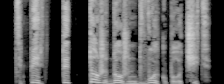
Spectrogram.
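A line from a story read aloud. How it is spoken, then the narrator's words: Whisper. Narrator (Russian): прошептал я Пашке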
